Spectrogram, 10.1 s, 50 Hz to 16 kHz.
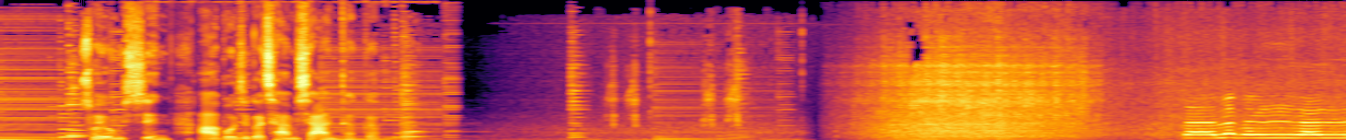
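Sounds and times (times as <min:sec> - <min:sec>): vehicle passing: 0:03.6 - 0:10.0.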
